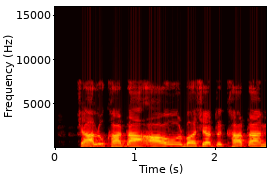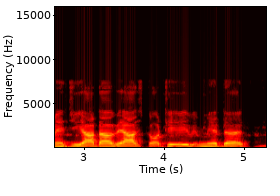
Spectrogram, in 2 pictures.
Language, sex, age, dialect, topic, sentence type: Maithili, male, 18-24, Southern/Standard, banking, question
